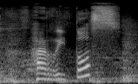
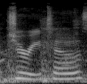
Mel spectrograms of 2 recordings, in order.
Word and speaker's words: Jarritos: My Mexican heritage, it's Jarritos, not Jarritos.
